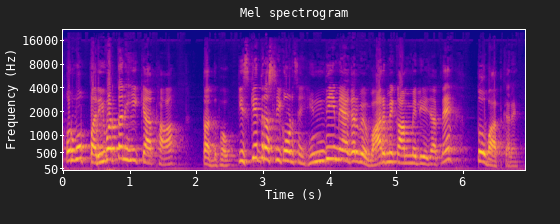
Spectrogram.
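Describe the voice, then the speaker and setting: A man's voice: extremely high pitch, very animated, moderate pace. A man teaching a grammar lesson from slides. He asks questions and answers them himself, and has the class repeat words after him.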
